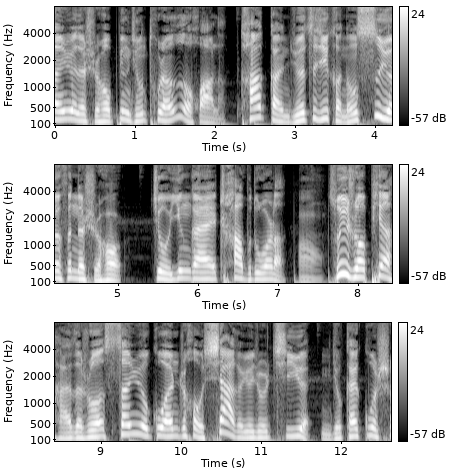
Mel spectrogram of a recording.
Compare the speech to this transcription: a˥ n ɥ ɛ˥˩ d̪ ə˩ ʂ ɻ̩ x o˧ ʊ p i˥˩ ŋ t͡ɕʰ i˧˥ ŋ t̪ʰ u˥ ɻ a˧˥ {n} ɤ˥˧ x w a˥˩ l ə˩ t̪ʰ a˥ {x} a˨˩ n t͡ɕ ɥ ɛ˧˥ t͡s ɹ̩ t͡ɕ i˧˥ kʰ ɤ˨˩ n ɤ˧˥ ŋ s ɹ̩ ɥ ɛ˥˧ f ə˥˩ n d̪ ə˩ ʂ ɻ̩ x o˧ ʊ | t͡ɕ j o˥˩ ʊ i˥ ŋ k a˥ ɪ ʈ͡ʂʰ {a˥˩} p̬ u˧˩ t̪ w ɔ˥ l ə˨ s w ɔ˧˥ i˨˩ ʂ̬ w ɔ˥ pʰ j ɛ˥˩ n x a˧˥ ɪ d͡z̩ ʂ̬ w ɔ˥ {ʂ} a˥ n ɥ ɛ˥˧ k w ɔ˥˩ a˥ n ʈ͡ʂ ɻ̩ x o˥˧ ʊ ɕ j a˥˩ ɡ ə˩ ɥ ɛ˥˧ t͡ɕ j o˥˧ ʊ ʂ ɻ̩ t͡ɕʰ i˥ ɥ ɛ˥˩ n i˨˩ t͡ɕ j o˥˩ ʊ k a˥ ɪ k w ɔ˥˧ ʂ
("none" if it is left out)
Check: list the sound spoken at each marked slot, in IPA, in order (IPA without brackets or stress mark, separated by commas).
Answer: n, k, a˥˩, s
